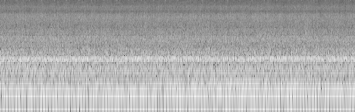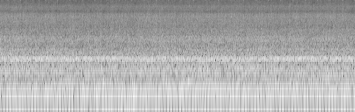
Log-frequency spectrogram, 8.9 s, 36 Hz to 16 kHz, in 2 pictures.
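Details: 2015 Subaru WRX STI at idle during engine knock troubleshooting: light, irregular tapping about three times a second over the exhaust drone; knock of unknown origin.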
